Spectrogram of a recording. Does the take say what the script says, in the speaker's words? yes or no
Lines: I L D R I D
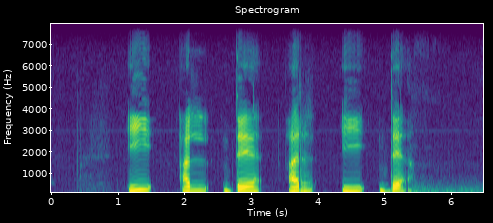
yes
